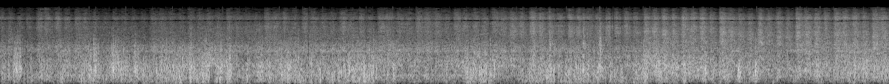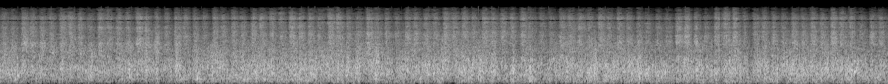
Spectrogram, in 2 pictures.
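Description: A train rattles and clatters steadily along the tracks.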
